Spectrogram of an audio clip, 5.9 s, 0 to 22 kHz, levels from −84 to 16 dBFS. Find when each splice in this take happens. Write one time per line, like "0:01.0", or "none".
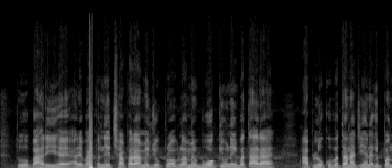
0:01.4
